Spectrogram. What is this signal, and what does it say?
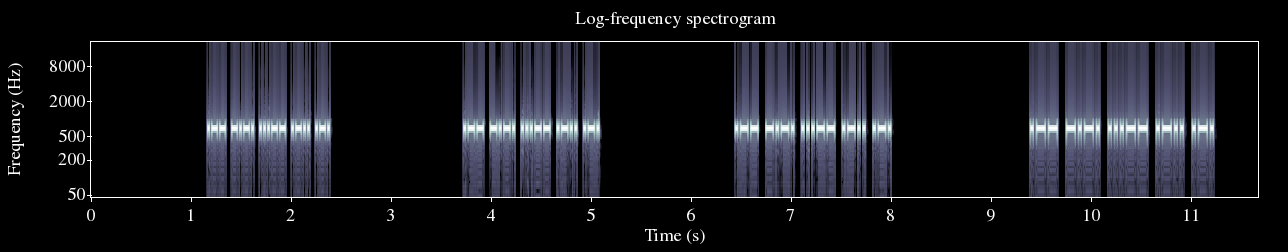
Morse code, heard as a keyed tone, about 52 wpm, 700 Hz. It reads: WC3LR WC3LR WC3LR WC3LR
